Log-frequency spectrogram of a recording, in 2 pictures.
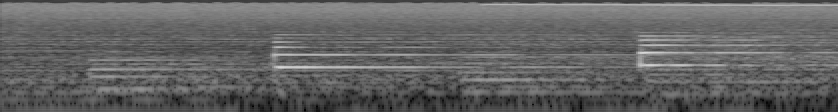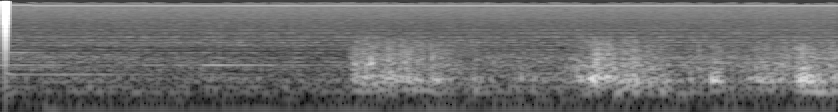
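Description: Stormy waves crash on a rocky promontory where a large, isolated beach house sits, in heavy, rumbling surges during the last few seconds, following sustained musical tones and a single sharp click; the roar swells loud with no voices.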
